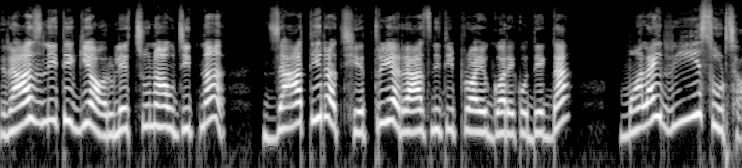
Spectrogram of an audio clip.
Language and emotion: Nepali, angry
